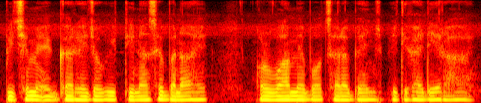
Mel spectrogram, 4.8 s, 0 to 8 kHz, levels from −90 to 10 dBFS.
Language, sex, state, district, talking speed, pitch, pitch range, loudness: Hindi, male, Arunachal Pradesh, Papum Pare, 275 wpm, 105 Hz, 105-110 Hz, -16 LUFS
